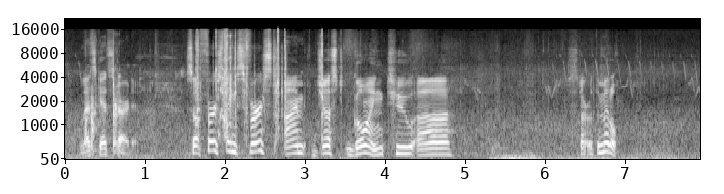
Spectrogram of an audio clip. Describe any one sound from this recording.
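A man talks calmly and clearly, close by, outdoors.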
